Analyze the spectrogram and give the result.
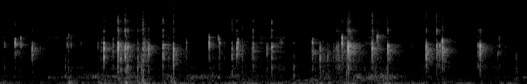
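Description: Fingertips and nails tap and click along the hollow ring segments of a rainbow-colored, forearm-length articulated plastic fidget toy as it bends. The result is a quick, irregular run of short, dry, bright clicks with almost no low end, each dying away almost instantly.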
